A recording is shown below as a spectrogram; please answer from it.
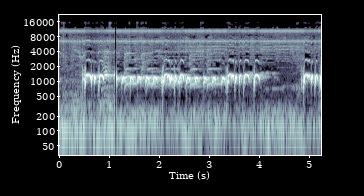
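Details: Male zebra dove calling a rival: a long rapid run of short, bubbling cooing notes at a steady pitch, pausing briefly, then starting again near the end, over a constant thin high-pitched electronic whine.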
